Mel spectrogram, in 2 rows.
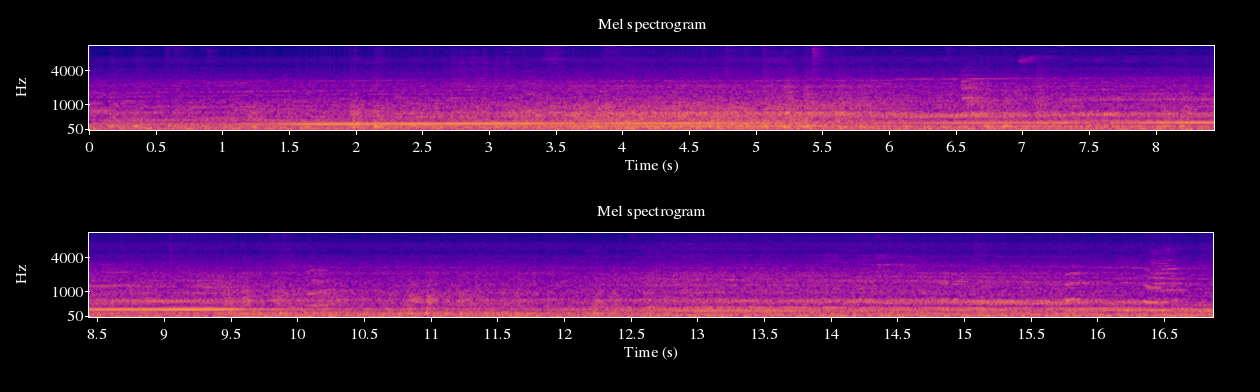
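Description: Sotetsu 8000 series electric train running at speed, heard from inside the car. Wheels and rails rumble under a steady pitched whine from the motors and right-angle cardan gear drive; the whine rises slightly and then eases off, with a few faint clicks from the track.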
